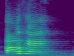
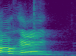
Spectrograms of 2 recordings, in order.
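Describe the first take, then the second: First: "Okay." jumps much higher and louder; the second, angrier "Okay." as it escalates; exasperated okay. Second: Clipped, annoyed okay, raised; a curt, pissed-off "Okay."; first annoyed "Okay." before it boils over; irritated okay. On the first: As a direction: let the anger spike on the second "Okay.". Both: Retold or imitated. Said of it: "Girl, she was so pissed".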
